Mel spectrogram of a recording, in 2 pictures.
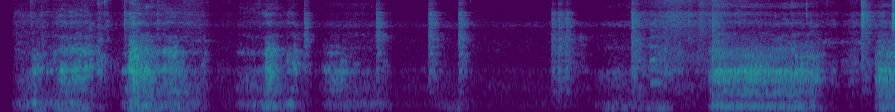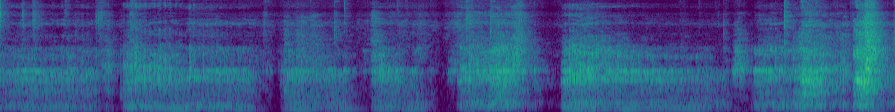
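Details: Dogs Snoopy and Cion, a German spitz and a labrador, playing tug of war: low, rough growls in bursts, short and broken at first, then longer and louder sustained rumbles with rising intensity toward the end.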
